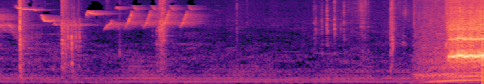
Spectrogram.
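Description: Birds chirping faintly, a few short high calls in the first second and a half, over a low steady hum. Near the end a loud sound comes in sharply, rising in pitch with a strong steady whine on top.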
